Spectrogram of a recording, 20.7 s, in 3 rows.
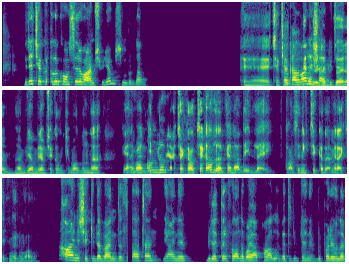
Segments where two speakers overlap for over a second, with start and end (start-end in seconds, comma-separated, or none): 5.6-6.9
